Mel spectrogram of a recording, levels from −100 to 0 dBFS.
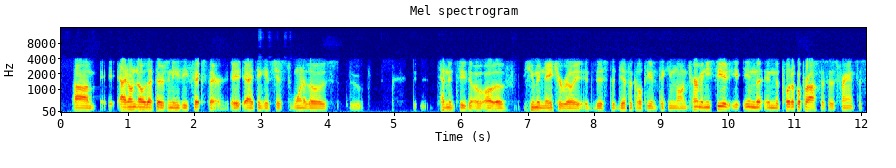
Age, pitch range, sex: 40-59, 85-100 Hz, male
